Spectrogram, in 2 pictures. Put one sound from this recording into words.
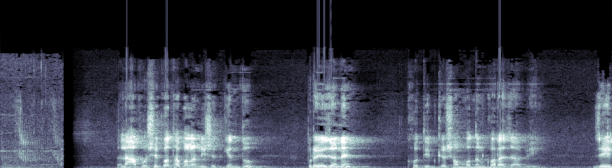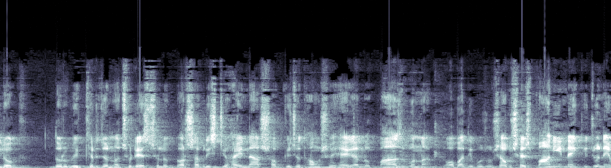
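A man speaks forcefully into a microphone, as if preaching.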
